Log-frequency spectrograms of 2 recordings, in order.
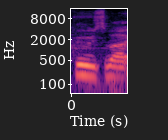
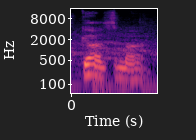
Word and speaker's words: Guzma: the anime I'm like it's not guzma it is gosma guzma I've heard what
